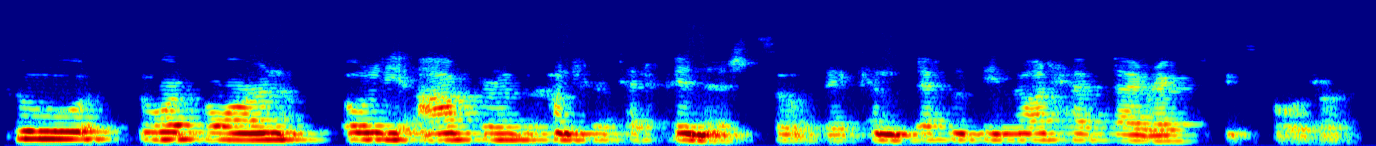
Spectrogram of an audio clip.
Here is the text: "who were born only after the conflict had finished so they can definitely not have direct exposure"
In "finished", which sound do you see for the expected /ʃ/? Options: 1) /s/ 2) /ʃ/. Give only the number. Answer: 2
